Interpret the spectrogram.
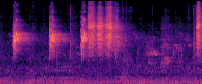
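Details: Budgerigars chirping: sharp, bright high chirps in short bursts near the start, a denser cluster of scratchy twittering in the middle, and a final chirp at the end.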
